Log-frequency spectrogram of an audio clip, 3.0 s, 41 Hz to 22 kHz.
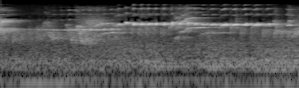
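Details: Male red mosaic agate canary from a breeder, recorded 1 November 2024: a continuous high warbling song of trills and rapid chirps, quieter at first, then a steady pulsing run of notes and a sustained whistled line near the end.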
